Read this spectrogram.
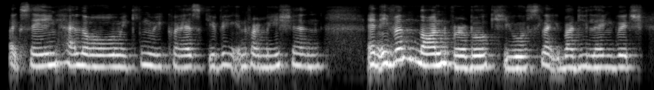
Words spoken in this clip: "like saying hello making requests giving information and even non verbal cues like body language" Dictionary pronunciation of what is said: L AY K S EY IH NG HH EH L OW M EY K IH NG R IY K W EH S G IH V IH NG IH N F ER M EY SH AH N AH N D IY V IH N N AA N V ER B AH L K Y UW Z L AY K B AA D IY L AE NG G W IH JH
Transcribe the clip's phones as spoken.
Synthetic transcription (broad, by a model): L AY K S EY IH NG HH EH L OW M EY K IH NG R IY K W EH S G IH V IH NG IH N F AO M EY SH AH N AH N IY V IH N N AA N V ER B AH L K Y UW S L AY K B AA D IY L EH NG G W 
